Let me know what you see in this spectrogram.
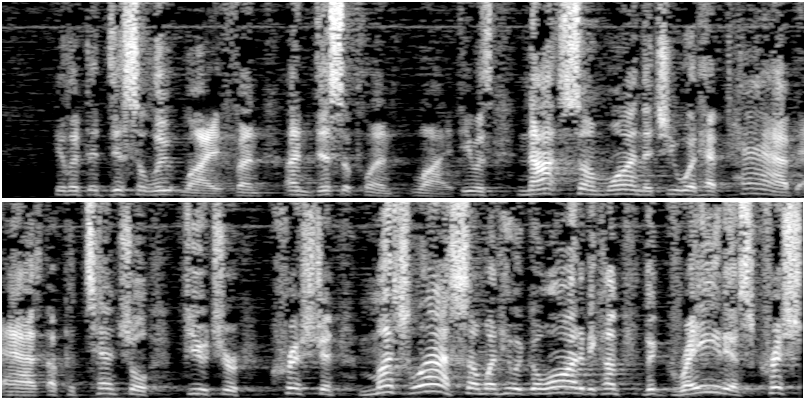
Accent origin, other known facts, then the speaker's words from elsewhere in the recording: Birmingham, Alabama, United States; I'm an American. In fact, I'm not just an American. I'm from the South. I'm from the Bible Belt. In fact, I'm from the capital of the Bible Belt. I'm from Birmingham, Alabama. And I grew up in Christian schools and in a Christian home, and I grew up going to church.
